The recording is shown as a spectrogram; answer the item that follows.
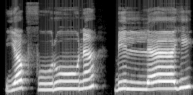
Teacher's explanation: ان الذین یکفرون، یکفرو، یہاں پہ واو مدہ ہو رہا ہے، واو ساکن ہے، واو ساکن سے پہلے پیش ہے، تو ہم یہاں 2 یا 3 حرکت کے برابر کھینچ کے پڑھیں گے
